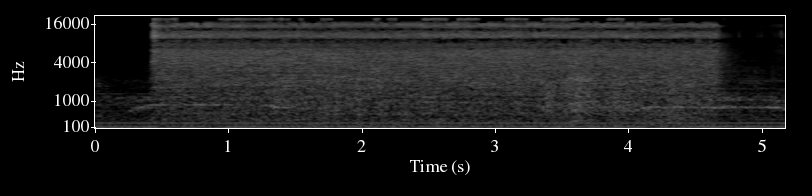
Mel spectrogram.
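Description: A steady, close hiss of spray lasts about four seconds as a brake caliper bracket on a 2012–2020 Ford Focus is cleaned, starting and stopping abruptly.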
